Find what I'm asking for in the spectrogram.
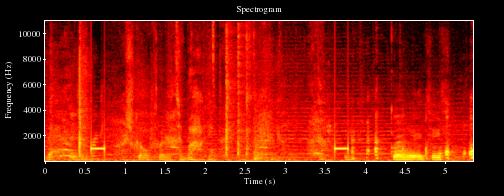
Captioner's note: panting; laughing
